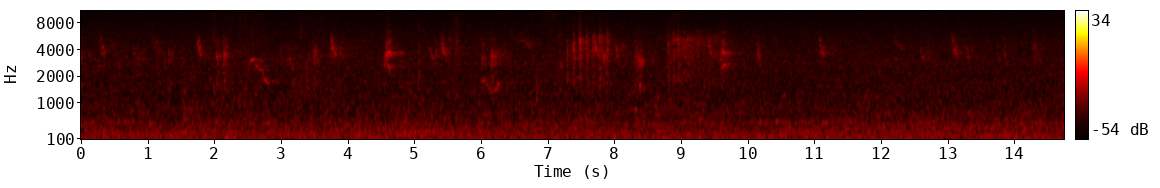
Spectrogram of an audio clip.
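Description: Small birds chirping on and off: short, high calls, some sliding down in pitch, over steady background noise.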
